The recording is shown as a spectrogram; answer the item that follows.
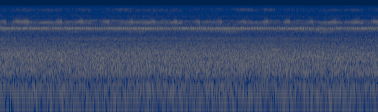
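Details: Nighttime cricket chorus outdoors, an unbroken high-pitched ringing with rhythmic pulses layered above, evenly loud throughout with no other clear sounds.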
